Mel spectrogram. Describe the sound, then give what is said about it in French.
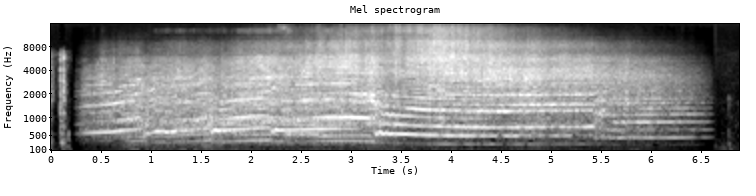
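Several racing engines roar loudly together at a race start, their high whining pitch climbing and shifting as the cars accelerate away, a dense wall of engine noise lasting about seven seconds. “Alors, sans plus tarder, mesdames et messieurs, démarrez vos moteurs, c'est un départ.”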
